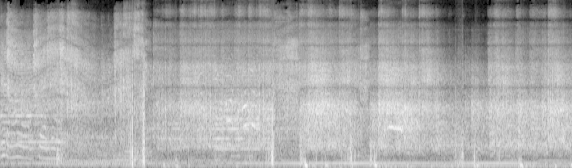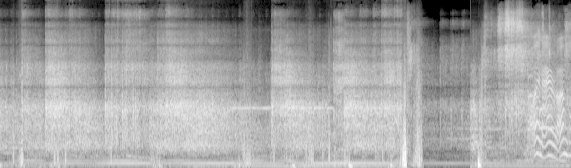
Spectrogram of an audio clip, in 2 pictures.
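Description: Sharp gunshots ring out in repeated bursts and single cracks in a World War II D-Day battle video game, over steady background battle noise, while someone talks throughout.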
